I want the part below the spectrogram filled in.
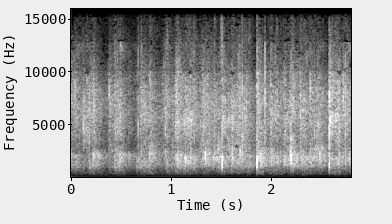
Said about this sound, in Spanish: Y un aplauso para Dios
